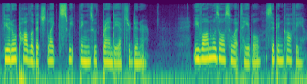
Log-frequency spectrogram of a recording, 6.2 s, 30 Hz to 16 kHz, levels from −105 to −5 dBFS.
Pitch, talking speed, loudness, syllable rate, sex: 175 Hz, 155 wpm, -20 LUFS, 5.5 syllables/s, female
